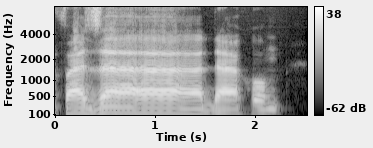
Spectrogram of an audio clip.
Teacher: kemudian fazadahum zai, safir bunyinya. Fazadahum, hum dibaca dengan za, dibaca dengan mat asli, hum dibaca dengan izhar syafawi.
